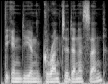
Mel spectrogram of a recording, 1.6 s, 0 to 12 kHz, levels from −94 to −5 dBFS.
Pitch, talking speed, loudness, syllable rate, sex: 110 Hz, 185 wpm, -17 LUFS, 5.5 syllables/s, male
